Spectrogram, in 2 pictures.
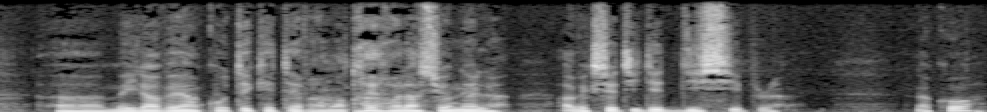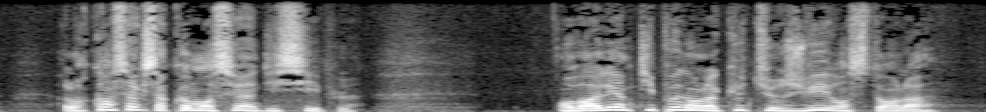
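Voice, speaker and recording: Very fast delivery broken by long, frequent pauses, very clean and silent in the background, with a dry, close sound and no echo. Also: man, fairly high pitch for a man, lively intonation. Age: 30s. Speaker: youth missionary speaker. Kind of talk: sermon. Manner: animated.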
